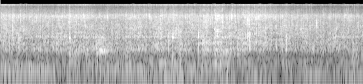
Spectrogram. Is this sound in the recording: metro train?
no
